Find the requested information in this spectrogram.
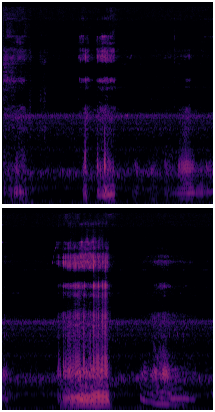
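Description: Deep, irregular rumbling snores and snorts, one loud snore standing out, over low room noise.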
